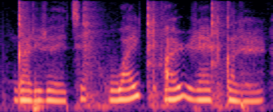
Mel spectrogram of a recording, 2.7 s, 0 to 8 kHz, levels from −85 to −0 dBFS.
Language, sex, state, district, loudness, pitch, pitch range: Bengali, female, Tripura, West Tripura, -18 LUFS, 230 Hz, 220-245 Hz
